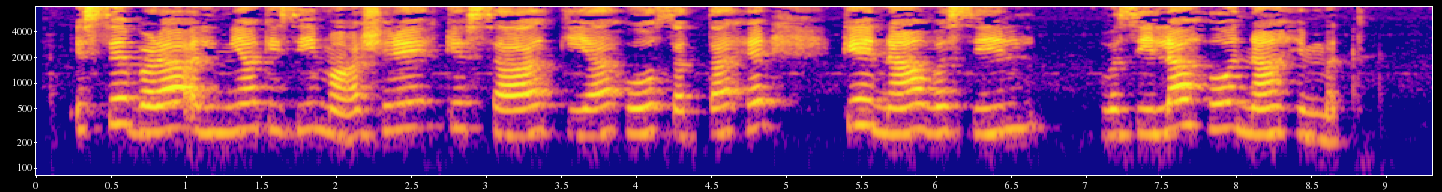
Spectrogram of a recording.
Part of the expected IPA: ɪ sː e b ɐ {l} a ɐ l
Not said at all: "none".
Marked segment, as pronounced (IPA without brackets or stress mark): ɽ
